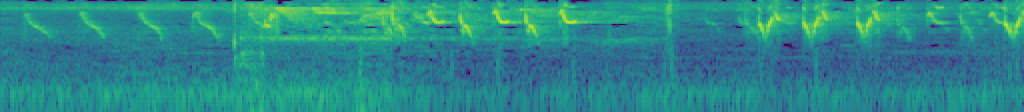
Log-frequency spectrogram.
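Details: Responding to a lure recording, an agitated Bar-winged prinia gives high downslurred chirps, then a louder burst of sharp notes; a brief knock and steady tone intrude near the middle.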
